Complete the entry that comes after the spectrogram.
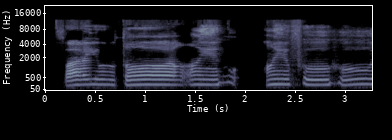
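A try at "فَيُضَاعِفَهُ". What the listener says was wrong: Ifahu, bukan ifuhu.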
